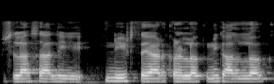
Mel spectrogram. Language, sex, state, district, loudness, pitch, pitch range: Maithili, male, Bihar, Saharsa, -15 LUFS, 135 Hz, 135-140 Hz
